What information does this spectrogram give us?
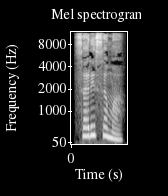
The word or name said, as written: ಸರಿಸಮ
